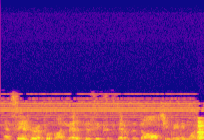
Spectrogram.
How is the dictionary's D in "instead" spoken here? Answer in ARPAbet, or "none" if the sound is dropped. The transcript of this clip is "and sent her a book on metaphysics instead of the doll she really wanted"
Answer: D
